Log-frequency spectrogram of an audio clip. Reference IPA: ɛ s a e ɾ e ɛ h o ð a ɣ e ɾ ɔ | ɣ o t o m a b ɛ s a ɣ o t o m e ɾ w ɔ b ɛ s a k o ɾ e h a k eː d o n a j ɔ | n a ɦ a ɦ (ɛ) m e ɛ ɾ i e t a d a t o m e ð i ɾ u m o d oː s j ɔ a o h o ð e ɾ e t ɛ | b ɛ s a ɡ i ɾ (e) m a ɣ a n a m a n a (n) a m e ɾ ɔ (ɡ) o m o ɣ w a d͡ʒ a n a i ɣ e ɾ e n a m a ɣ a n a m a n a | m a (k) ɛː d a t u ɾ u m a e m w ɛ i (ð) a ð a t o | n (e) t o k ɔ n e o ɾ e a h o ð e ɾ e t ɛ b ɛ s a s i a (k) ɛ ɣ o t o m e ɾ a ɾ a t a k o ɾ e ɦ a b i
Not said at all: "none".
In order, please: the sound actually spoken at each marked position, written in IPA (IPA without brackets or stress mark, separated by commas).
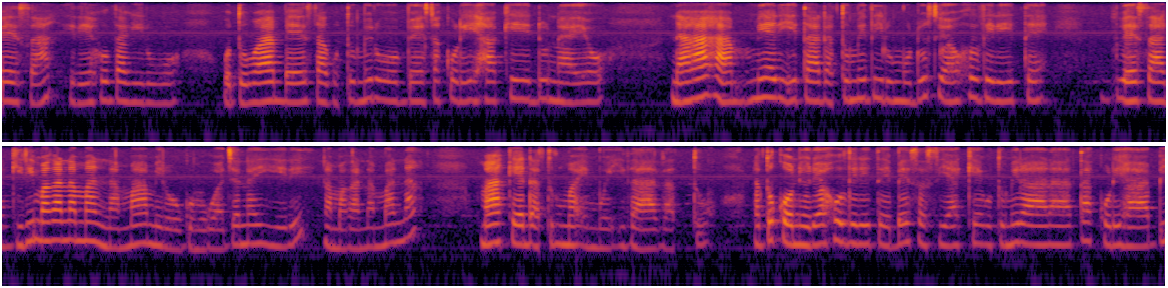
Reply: a, i, m, ɡ, k, ð, a, k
